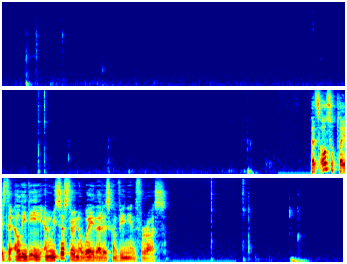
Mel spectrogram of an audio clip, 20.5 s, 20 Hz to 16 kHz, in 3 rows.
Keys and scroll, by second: 1.1-1.8 typing, 19.5 typing.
